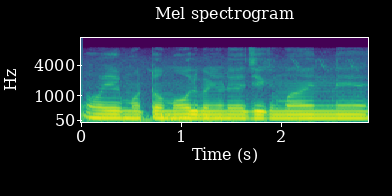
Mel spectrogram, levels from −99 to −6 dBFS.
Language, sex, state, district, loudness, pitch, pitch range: Marwari, male, Rajasthan, Nagaur, -14 LUFS, 105 Hz, 105-110 Hz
